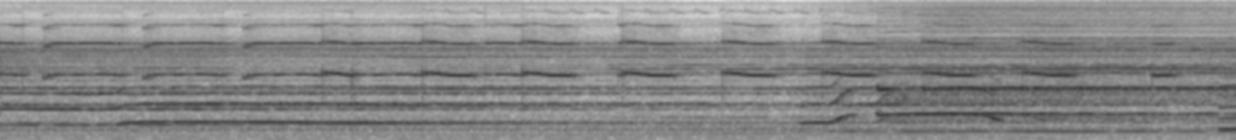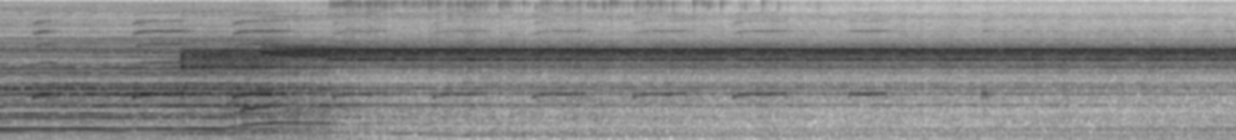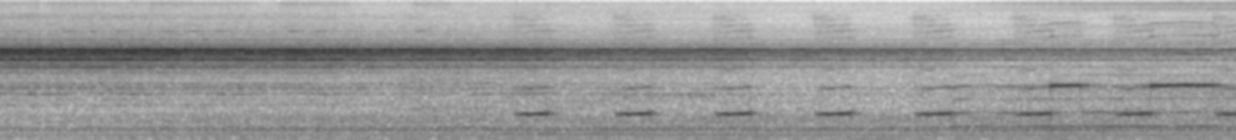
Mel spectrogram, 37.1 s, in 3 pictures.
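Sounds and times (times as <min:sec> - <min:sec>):
voice: 0:00.0 - 0:06.8, 0:08.0 - 0:15.8, 0:34.0 - 0:37.0
noise: 0:00.0 - 0:37.0.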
